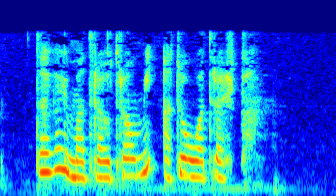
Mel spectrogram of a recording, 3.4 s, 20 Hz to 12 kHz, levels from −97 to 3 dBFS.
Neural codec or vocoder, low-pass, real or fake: none; 7.2 kHz; real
